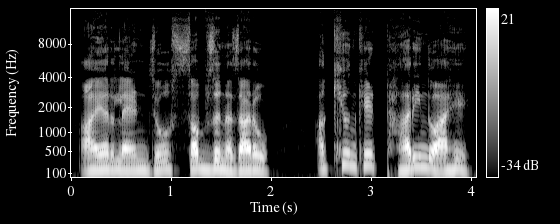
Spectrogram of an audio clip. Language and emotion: Sindhi, happy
